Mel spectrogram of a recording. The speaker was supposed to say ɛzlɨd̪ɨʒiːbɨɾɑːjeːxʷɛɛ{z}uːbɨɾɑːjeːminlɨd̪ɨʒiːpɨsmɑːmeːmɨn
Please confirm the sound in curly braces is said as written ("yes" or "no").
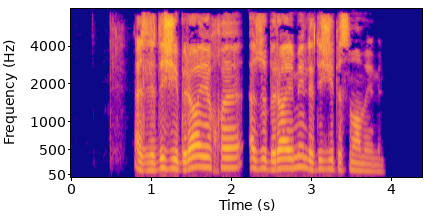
yes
